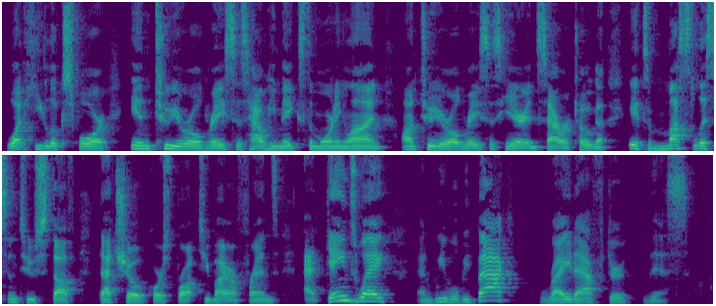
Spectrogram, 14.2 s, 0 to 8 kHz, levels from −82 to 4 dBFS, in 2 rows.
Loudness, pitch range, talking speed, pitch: -26 LUFS, 125-155 Hz, 200 wpm, 135 Hz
